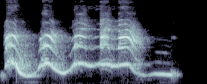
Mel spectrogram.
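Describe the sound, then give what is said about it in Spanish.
A female dog howls once at midnight inside an apartment, fairly loud, its wavering cry rising and dipping in pitch for nearly two seconds before trailing off into silence. “Y de repente comienza la perra.”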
